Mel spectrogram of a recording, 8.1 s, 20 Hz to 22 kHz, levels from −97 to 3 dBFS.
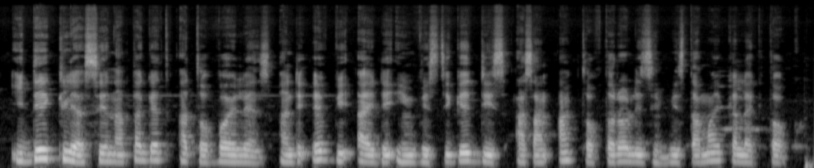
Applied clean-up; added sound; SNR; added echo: none; none; none; none.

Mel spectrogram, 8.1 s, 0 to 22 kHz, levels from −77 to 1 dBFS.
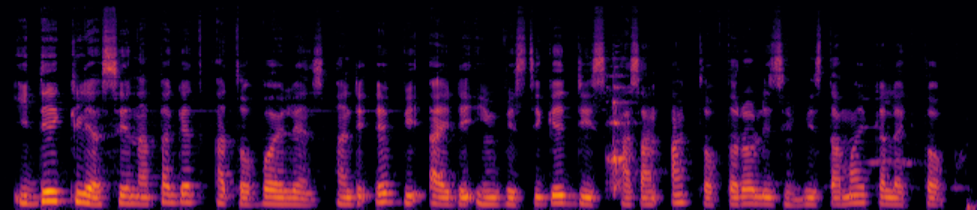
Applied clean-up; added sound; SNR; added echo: none; Bowed string instrument; 6 dB; none.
